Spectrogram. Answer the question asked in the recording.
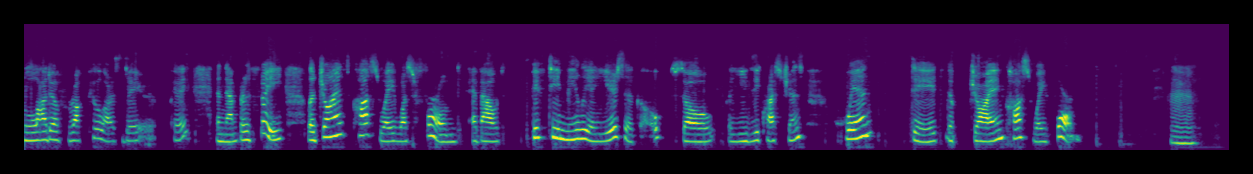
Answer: It formed about 50 million years ago.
